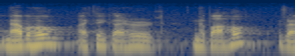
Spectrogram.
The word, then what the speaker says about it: Navajo: nation not uh Navajo I think I heard Navajo is that how you say it here yeah Navajo Nation um we're uh we're known as Nations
